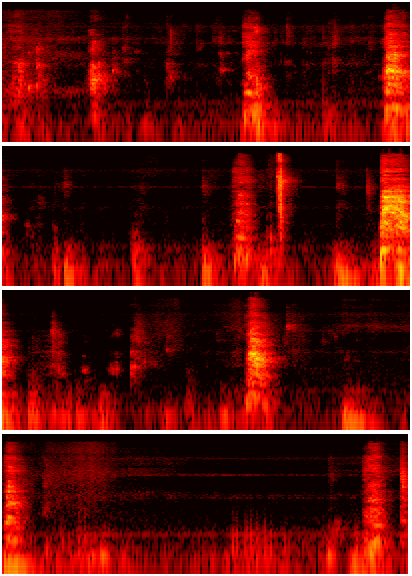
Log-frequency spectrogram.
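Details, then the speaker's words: Labrador with kennel cough, an infection caught after days in a boarding kennel and treated with antibiotics, gives repeated short, harsh honking coughs with gagging pauses; kennel cough. "значит у собаки барьерный кашель жила в вольере несколько дней пока мы были в командировке"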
